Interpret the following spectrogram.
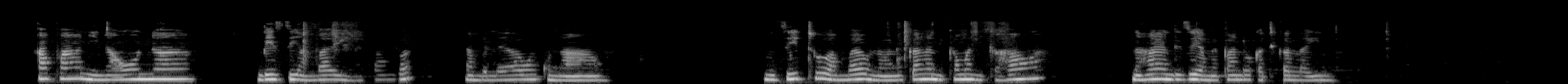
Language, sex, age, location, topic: Swahili, female, 25-35, Nakuru, agriculture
